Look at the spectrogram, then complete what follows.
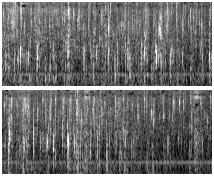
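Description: Pork and chicken adobo in coconut-milk sauce simmering in a pan, bubbling faintly with many small irregular pops, while a wooden spatula stirs it; the dish is cooked through. A faint steady hum runs underneath.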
